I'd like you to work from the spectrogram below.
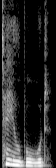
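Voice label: "tailboard", British English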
